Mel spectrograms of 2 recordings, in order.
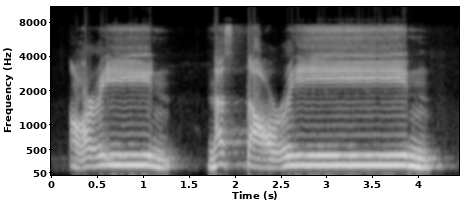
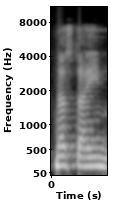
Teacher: تا کے بعد عین ہے، جو کہ کئی لوگ غلطی کر جاتے ہیں، عین کو حمزہ پڑھ جاتے ہیں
